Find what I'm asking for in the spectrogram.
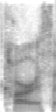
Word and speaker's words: Charis: My name Charis means grace. – Oh, that's awesome. – And um although it's, it's Greek word and it's supposed to be pronounced charis, I believe.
